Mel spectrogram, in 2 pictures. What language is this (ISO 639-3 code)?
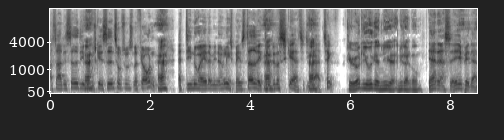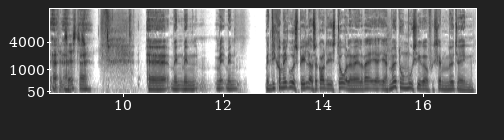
dan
